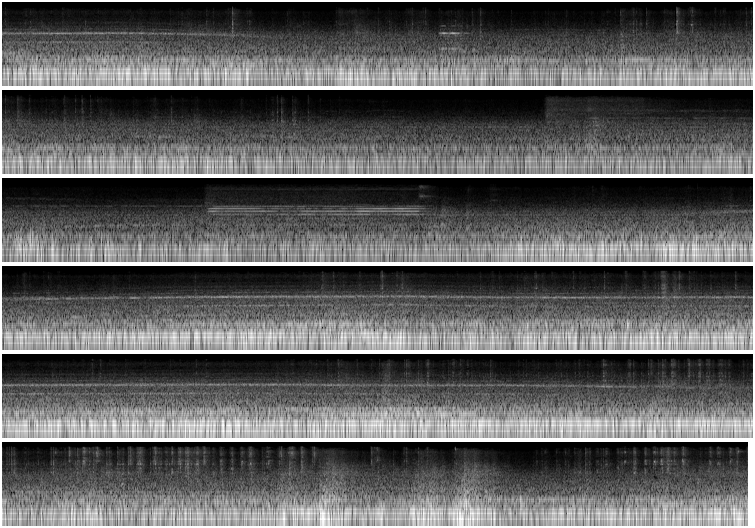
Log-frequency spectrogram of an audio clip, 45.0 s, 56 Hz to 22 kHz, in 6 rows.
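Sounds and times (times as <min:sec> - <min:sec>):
bus engine rumble: 0:00.0 - 0:45.0
rattles: 0:36.0 - 0:45.0.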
